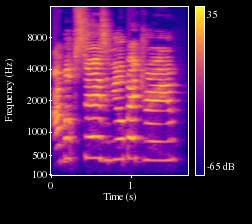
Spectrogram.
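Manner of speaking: loud call across the house. Real, not acted. Calling out to child upstairs.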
